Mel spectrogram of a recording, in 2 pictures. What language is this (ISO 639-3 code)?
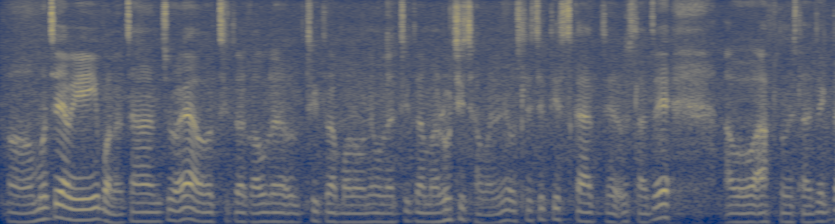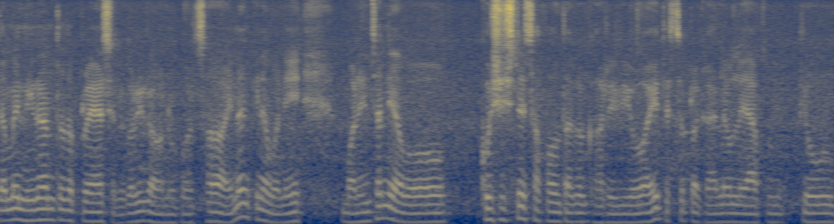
nep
